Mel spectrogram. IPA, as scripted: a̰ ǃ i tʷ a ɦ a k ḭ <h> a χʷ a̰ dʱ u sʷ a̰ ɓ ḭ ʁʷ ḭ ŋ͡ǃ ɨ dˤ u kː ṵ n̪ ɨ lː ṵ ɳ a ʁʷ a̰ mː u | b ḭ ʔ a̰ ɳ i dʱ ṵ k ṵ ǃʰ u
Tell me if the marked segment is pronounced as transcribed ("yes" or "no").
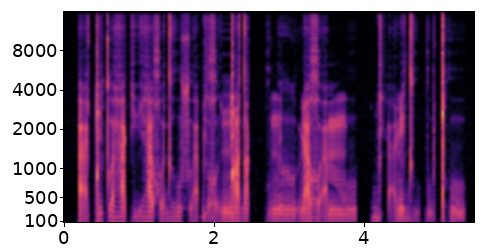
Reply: no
